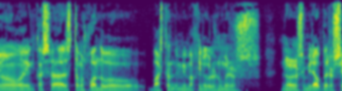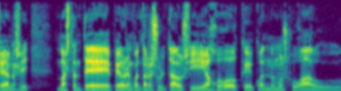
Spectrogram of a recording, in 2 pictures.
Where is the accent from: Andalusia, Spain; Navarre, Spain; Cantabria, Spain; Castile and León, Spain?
Cantabria, Spain; Laredo; pues al final para alguien de Laredo, jugar en Laredo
